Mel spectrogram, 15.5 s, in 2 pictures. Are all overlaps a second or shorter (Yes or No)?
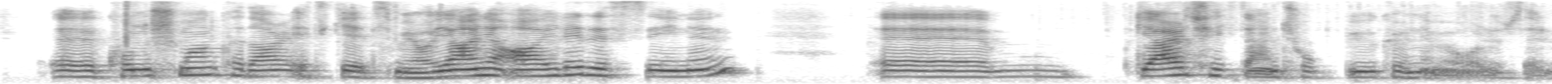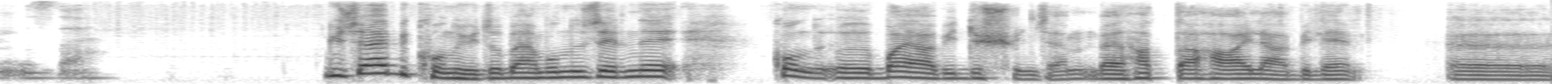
Yes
